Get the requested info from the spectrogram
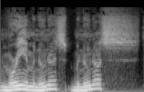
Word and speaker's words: Maria Menounos: If you go to their website, they hired Maria Menounos. That's how you pronounce her name.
